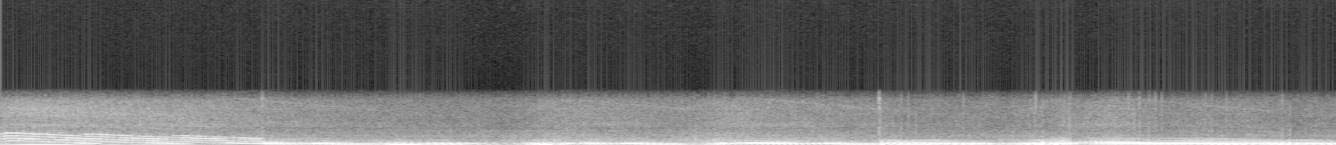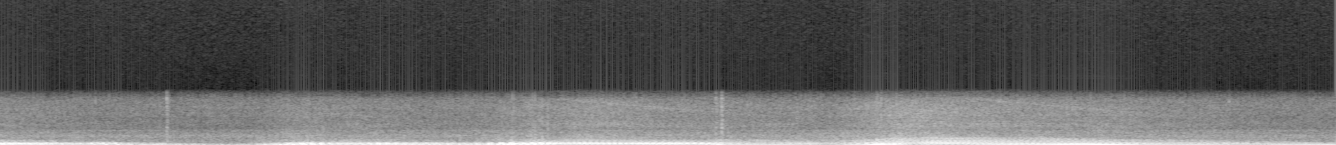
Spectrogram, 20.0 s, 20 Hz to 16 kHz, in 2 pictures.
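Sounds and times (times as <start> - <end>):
synthesized engine note: 0.0 - 3.9.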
